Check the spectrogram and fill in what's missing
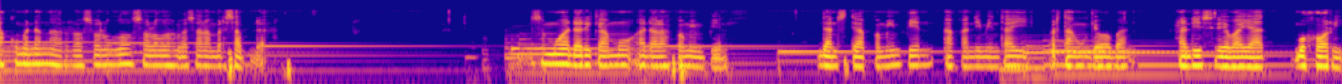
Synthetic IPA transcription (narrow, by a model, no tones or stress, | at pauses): ʔakuməndəŋarːɔsululːɔhsɔlɔlːɔɦasalambərsab̚da̰ | səmuadaɾikamuʔadalahpəmimpɪ̰n | dansə̥t̪iapːəmimpɪnʔa̰kandimint̪aipərt̪aŋʊŋd͡ʒawabanhadɪsriwajat̪̚ | buxɔɾi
